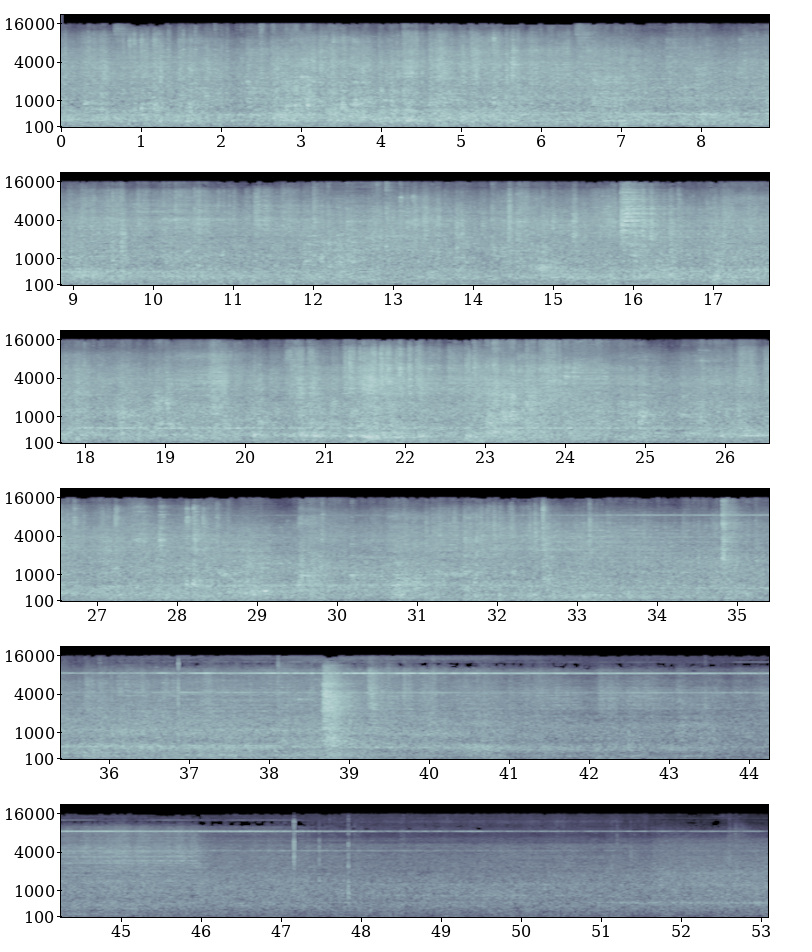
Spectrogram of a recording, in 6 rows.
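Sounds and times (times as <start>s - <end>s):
wheels clicking over rail joints: 0.0s - 44.0s
high-pitched wheel squeal: 33.3s - 53.0s.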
